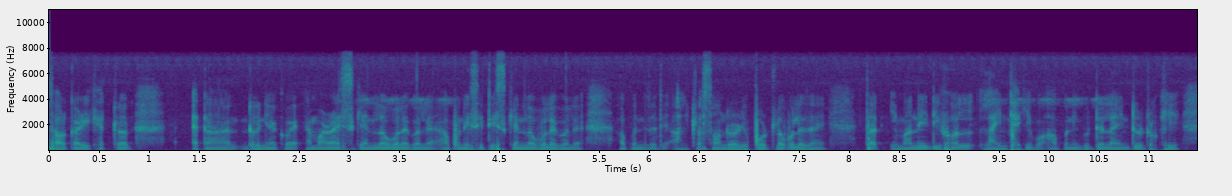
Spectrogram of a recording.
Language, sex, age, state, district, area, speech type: Assamese, male, 18-30, Assam, Golaghat, rural, spontaneous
